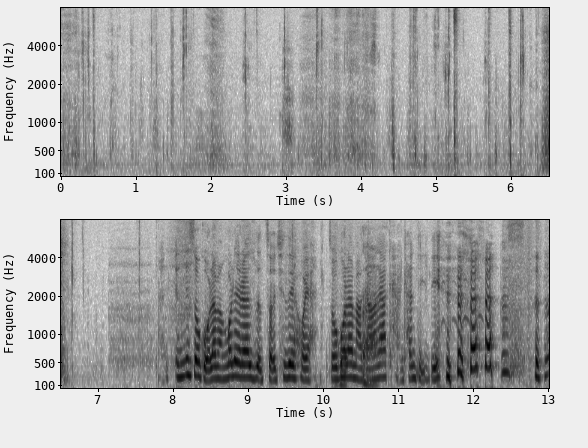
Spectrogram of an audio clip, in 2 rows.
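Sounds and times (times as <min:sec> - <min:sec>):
person chewing food: 0:00.0 - 0:07.8
mouth clicks and smacks: 0:02.4 - 0:07.7.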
